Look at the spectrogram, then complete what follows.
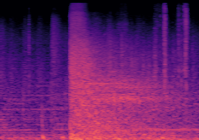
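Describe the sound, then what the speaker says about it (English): Rapid-fire gunshots from a soldier's rifle in XCOM: Enemy Within, a sudden loud blast after brief quiet, followed by a sustained rumbling burst that slowly tails off. "I'm going to rapid fire this one."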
